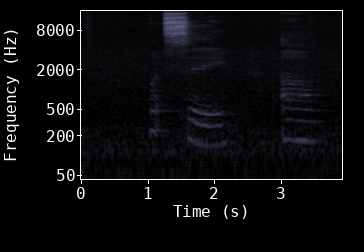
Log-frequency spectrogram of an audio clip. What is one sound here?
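A woman speaks slowly through a microphone in a large echoing hall.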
